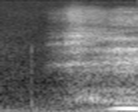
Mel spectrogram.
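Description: A single short, breathy sneeze: a rush of hissing air that swells quickly and stays fairly loud to the end, with no talking.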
